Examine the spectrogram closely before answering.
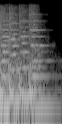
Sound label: extra ball lit; sfx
